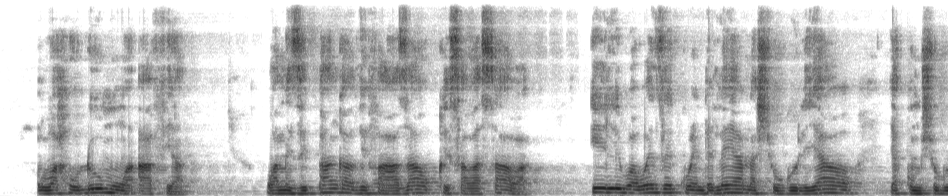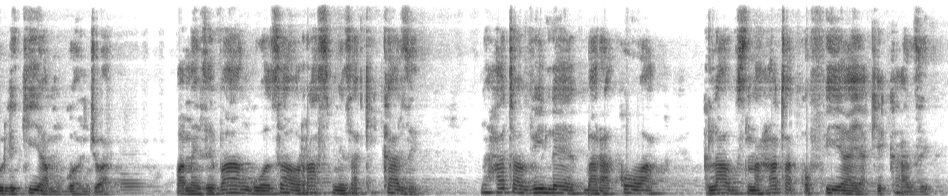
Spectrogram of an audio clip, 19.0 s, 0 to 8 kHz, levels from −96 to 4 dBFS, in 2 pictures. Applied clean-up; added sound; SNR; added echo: none; Wind instrument, woodwind instrument; 20 dB; reverberation time 0.5 s.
